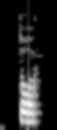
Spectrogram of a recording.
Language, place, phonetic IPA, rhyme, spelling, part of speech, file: Russian, Saint Petersburg, [tor], -or, тор, noun, LL-Q7737 (rus)-тор.wav
- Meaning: tore, torus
